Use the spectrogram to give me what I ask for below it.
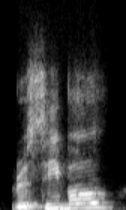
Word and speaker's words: recibo: Is it recibo or receive? Is So the emphasis again, on, put the emphasis on E. Ibo.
